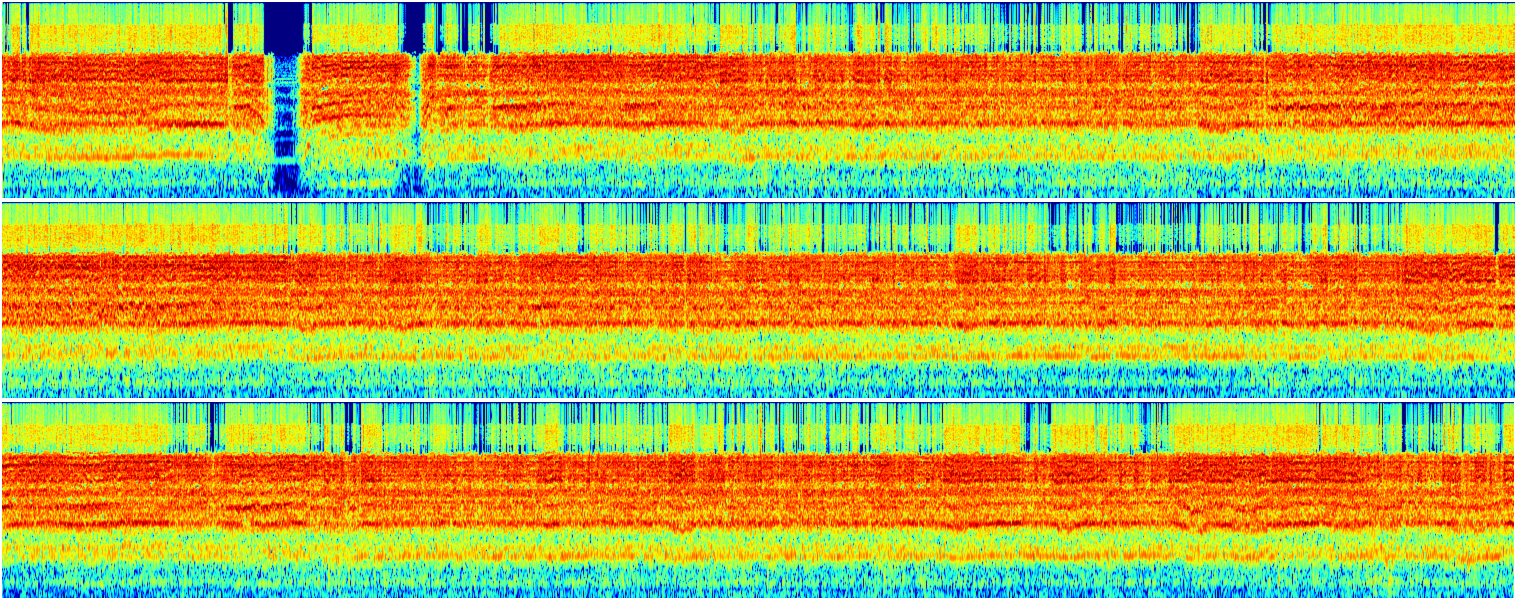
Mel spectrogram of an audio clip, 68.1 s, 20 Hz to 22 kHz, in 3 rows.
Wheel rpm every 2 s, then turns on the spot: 220, 210, 120, 180, 220, 220, 230, 230, 230, 220, 210, 210, 210, 230, 230, 230, 230, 230, 230, 230, 230, 230, 220, 230, 230, 220, 230, 230, 230, 230, 230, 230, 230, 230.
none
